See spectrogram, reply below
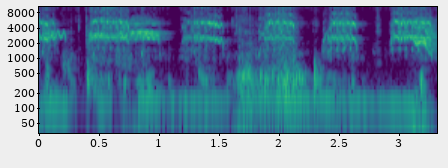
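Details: Parrot giving harsh, buzzy warbled squawks in roughly six bursts, some grating and scratchy, with a low steady hum beneath.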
